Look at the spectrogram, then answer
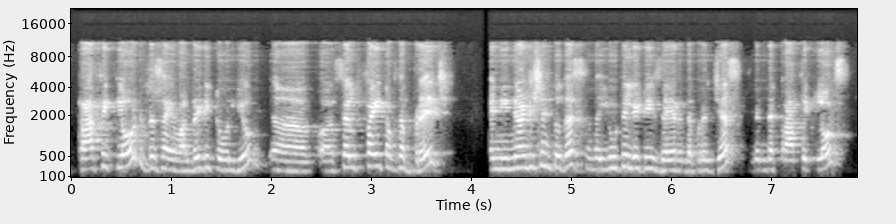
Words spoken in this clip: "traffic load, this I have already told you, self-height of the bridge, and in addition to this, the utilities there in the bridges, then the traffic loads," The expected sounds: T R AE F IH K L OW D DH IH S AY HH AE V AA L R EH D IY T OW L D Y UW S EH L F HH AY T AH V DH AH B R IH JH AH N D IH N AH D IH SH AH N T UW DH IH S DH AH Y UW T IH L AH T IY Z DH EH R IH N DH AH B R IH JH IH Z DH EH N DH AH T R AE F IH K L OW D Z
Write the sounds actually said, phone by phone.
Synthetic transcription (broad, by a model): T R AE F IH K L OW D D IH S AY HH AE V AA L R EH D IY T OW L D Y UW S EH L F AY T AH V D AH B R IH JH AH N D IH N AH D IH SH AH N T UW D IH S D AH Y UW T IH L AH T IY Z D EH R IH N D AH B R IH JH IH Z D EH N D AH T R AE F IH K L OW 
